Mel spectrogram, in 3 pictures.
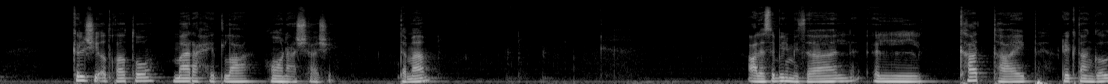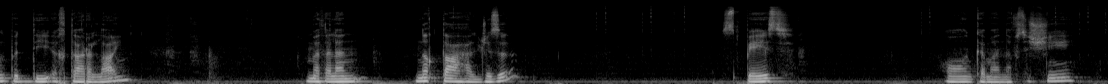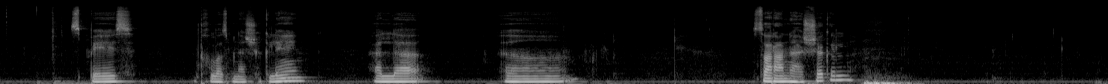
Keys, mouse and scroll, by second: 4.4-8.3 shift+middle drag, 27.1-27.4 scroll down 1, 27.4-28.1 middle drag, 28.1 scroll down 1, 28.4-30.2 middle drag, 30.2 scroll up 1, 30.6-33.2 middle drag.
